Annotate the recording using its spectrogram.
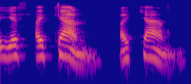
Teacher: when you only say I can there can is stressed there this the only verb we have so we actually stress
